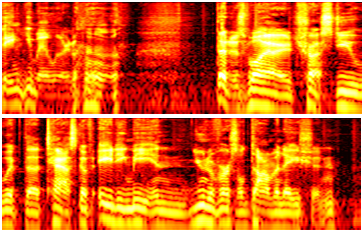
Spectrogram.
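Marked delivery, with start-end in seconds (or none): 0.0-0.8 soft, nerdy voice. Voicing Entropy thanking his lord: nerdy voice. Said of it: "I should make him sound like a nerd".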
